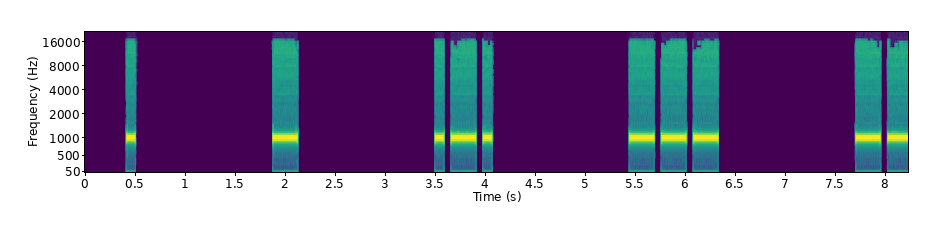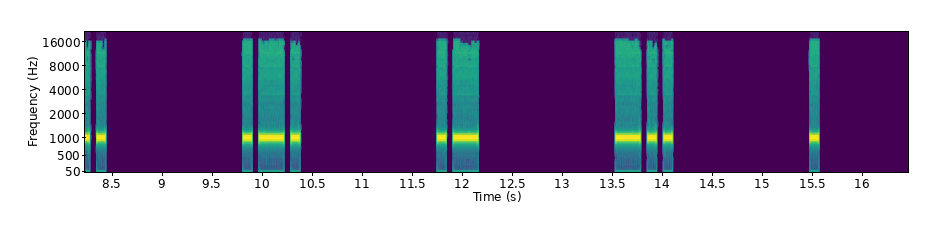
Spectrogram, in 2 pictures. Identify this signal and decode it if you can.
Morse code, heard as a keyed tone, about 15 wpm, spaced as for 5 wpm, 1000 Hz. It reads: ETROGRADE
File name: qotdfiles / 5wpm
